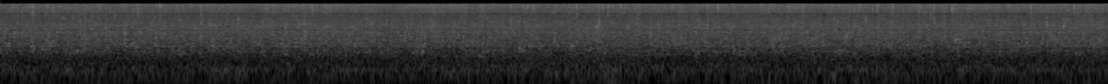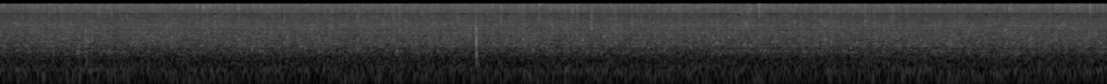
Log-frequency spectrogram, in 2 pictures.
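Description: Shallow stream trickling and splashing over rocks, a steady rush of running water. A single sharp tick cuts through about twenty seconds in.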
